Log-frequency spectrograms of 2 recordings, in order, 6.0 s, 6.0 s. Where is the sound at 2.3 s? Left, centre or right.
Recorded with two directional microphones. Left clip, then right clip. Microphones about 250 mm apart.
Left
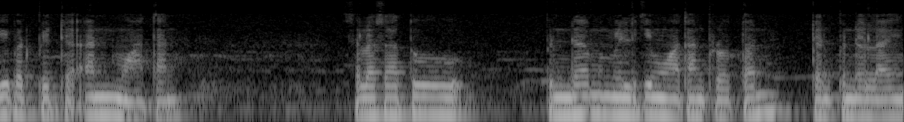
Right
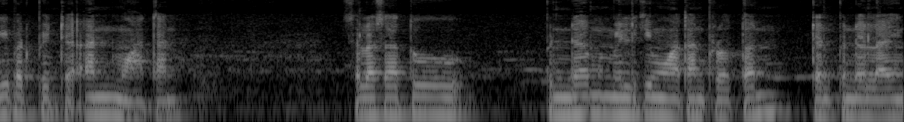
Centre.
